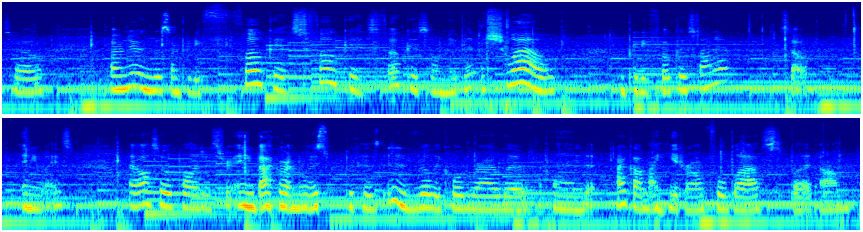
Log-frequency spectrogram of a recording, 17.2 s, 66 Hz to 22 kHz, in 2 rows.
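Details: Teenager diagnosed with Tourette syndrome by neurologists, vocal and motor tics beginning minor in early childhood and worsening sharply at age 15; vocal tics include cursing, whistling and repeated phrases; vocal tic (coprolalia).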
